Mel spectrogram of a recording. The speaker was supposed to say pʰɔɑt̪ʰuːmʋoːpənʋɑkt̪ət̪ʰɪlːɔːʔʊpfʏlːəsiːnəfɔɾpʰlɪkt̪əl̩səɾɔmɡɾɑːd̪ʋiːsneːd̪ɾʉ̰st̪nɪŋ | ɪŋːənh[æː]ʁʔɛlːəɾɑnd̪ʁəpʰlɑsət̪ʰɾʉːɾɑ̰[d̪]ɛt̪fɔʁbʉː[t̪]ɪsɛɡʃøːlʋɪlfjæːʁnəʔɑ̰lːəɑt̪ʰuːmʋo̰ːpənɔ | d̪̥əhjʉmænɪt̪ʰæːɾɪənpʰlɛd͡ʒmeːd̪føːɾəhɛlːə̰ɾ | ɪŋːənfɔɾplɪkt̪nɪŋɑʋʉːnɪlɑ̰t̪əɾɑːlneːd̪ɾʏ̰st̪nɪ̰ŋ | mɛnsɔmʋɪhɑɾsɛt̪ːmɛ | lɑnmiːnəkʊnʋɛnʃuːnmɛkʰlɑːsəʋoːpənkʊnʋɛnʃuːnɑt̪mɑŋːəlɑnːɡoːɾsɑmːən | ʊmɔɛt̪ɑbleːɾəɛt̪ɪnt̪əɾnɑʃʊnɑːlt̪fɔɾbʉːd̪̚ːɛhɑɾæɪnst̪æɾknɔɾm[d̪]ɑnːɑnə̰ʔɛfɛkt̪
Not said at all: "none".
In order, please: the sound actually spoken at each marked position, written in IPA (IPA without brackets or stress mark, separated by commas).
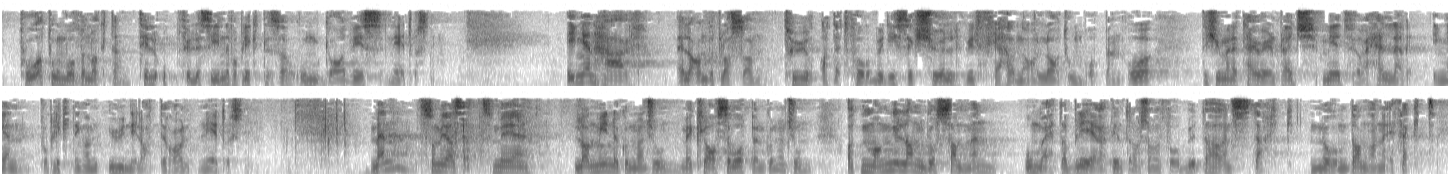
æː, t̪, d̪, d̪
